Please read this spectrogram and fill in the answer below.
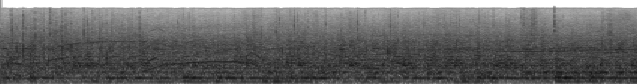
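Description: Audience applause and cheering at the end of a poem, with the live band's accompaniment, including a held low note, carrying on underneath.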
